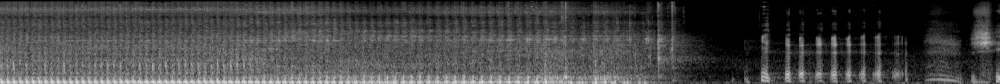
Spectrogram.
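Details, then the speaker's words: 1963 Honda CB77 305 Super Hawk twin, cold, first start: slow, lumpy, uneven chuff that falters and dies after about six seconds; one cylinder dead because a spark plug cap was disconnected. "definitely a rudder runner but i think something was living in this pipe we seem to be a one lunger right now as opposed to a twin"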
